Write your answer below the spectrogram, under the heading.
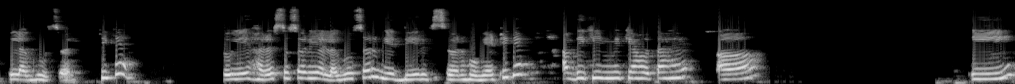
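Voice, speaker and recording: On poor audio, a woman with a warm voice that sits high gives an explanatory Hindi grammar class. She repeats herself, keeps checking in with "theek hai," and stretches vowels out to illustrate them.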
